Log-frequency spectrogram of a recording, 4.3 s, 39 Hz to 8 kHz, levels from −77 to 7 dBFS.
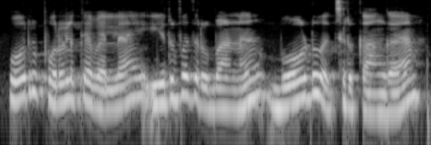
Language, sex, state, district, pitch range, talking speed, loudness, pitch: Tamil, female, Tamil Nadu, Kanyakumari, 155-225 Hz, 95 wpm, -12 LUFS, 185 Hz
